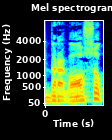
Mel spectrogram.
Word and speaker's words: bragosso: Beh, le tipologie principali qua nell'Alto Adriatico è il bragosso, come abbiamo detto, io lo pronuncio, come dicevo anche l'altra volta, la chioggiotta, e quindi non con le Z ma con la S, ed era lungo attorno ai 12 metri, 36 piedi veneti.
